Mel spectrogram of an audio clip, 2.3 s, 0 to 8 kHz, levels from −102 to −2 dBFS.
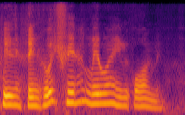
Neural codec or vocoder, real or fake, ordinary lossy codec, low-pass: codec, 16 kHz, 0.5 kbps, FreqCodec, larger model; fake; none; 7.2 kHz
